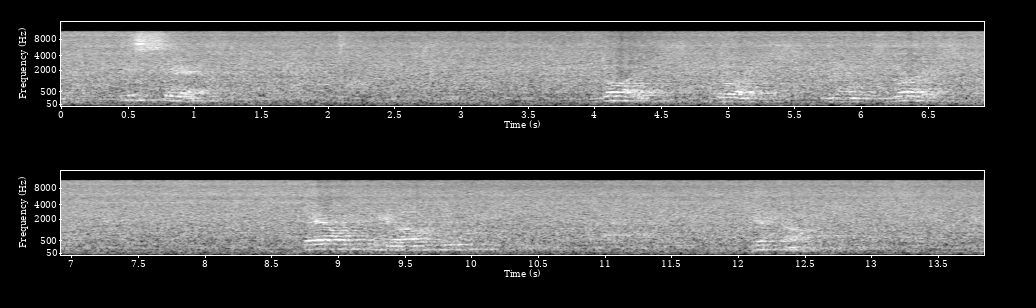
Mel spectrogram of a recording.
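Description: A middle-aged man speaks calmly in short phrases.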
